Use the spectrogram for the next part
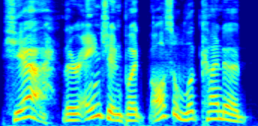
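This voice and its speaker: A man's voice: a little high, sing-song, normal speed, fairly bright tone, dry recording, clean studio sound. A man voicing a cocky, upbeat young hedgehog speedster in a video game, with a breezy, wisecracking and confident way of talking. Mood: warm, reassuring. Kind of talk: animated video game dialogue.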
